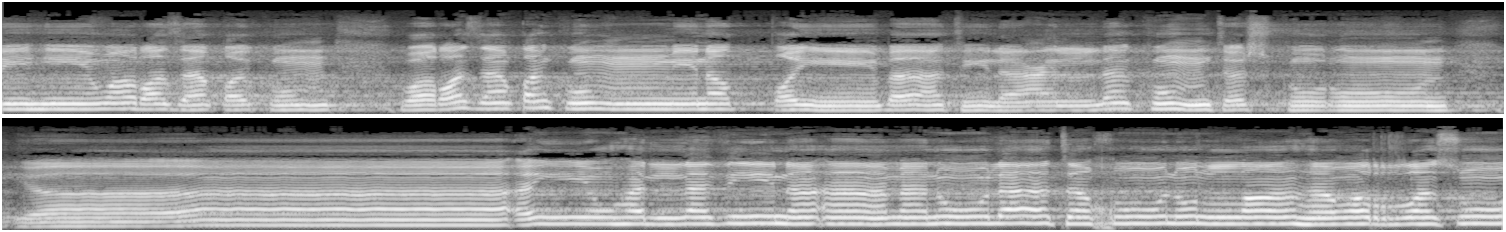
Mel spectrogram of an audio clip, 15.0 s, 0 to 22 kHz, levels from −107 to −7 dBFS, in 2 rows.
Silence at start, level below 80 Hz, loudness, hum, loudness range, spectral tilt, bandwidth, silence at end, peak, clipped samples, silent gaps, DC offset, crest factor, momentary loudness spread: 0 s; -66 dBFS; -15 LUFS; none; 4 LU; -4.5 dB/octave; 14 kHz; 0 s; 0 dBFS; under 0.1%; none; under 0.1%; 14 dB; 6 LU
